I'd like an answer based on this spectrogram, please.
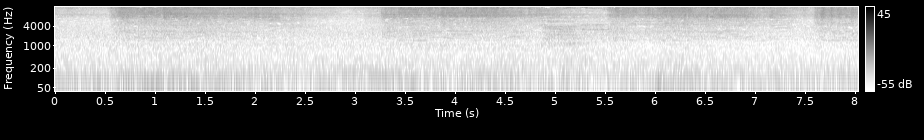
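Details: Fly trapped in a spider web in a workshop corner, struggling to survive; low, droning buzz that comes and goes in bursts over steady low background noise.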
